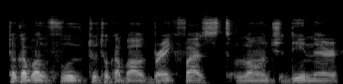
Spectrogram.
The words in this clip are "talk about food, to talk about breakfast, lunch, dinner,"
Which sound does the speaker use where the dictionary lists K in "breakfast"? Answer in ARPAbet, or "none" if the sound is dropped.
K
